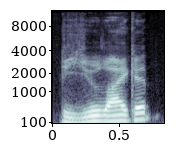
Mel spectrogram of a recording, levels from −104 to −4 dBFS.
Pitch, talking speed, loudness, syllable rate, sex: 120 Hz, 285 wpm, -12 LUFS, 6.1 syllables/s, male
